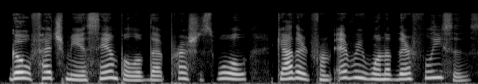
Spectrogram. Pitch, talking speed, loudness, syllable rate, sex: 245 Hz, 200 wpm, -21 LUFS, 5.7 syllables/s, female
